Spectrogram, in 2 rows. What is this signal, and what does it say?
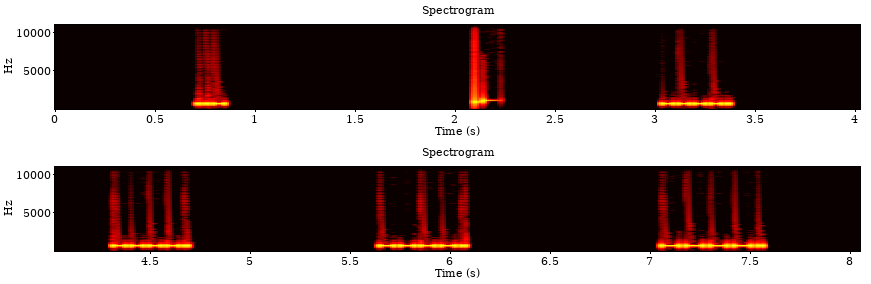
Morse code, heard as a keyed tone, about 51 wpm, spaced as for 9 wpm, 700 Hz. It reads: U 9999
